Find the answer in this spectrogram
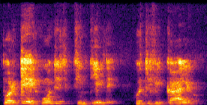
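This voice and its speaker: A man reads out a spelling lesson in a measured way and slows down for the example words. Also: fairly high pitch, darkish tone, far from the mic. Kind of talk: reading a spelling lesson aloud. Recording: echoey room, voice off-mic.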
